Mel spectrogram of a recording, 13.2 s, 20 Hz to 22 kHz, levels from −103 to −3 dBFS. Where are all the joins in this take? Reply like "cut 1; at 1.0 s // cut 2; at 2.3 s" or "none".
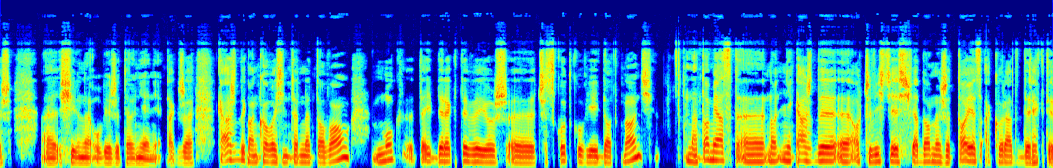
cut 1; at 3.1 s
